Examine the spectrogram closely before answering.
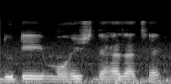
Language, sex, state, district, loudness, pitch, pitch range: Bengali, male, Tripura, West Tripura, -14 LUFS, 125 Hz, 120-130 Hz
